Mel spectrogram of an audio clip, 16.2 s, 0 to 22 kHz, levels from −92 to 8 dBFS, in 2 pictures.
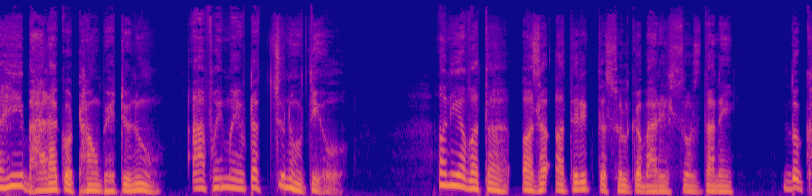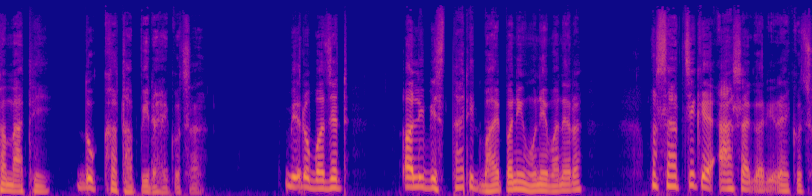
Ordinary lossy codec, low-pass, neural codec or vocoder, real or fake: MP3, 96 kbps; 19.8 kHz; vocoder, 44.1 kHz, 128 mel bands, Pupu-Vocoder; fake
